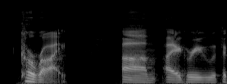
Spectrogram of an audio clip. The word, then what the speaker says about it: Karai: why can I not correctly understand how to pronounce her name I I always just want to call her Cara but I know it's not right it's Karai Karai um I agree with the comment that whatever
